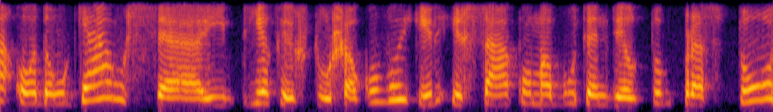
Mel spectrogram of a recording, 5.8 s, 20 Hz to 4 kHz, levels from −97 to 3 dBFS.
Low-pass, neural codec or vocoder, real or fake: 3.6 kHz; vocoder, 22.05 kHz, 80 mel bands, WaveNeXt; fake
